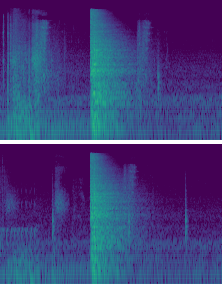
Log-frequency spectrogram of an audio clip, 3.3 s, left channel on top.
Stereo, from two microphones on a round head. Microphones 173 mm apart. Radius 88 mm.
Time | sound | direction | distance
1.4 | a clap | 10° right (ahead or behind) | 1.0 m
